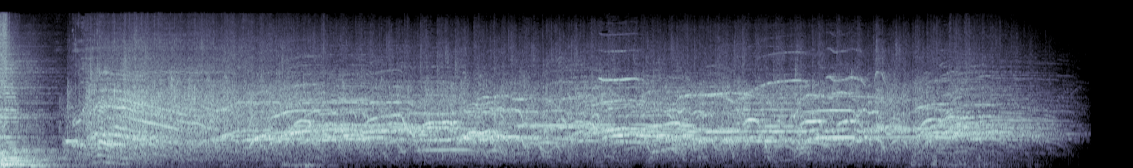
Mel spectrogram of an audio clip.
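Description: A live flamenco piece with guitar ends in the first second, then the audience applauds with cheering voices, which fades out near the end.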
